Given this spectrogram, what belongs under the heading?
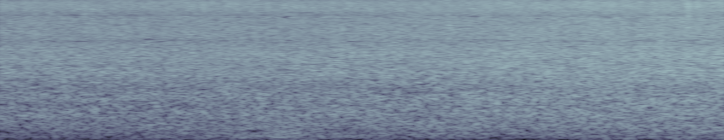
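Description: Heavy rain pours steadily in the Sundarbans, a dense, even roar of falling water that stays loud and unbroken throughout with no voices.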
